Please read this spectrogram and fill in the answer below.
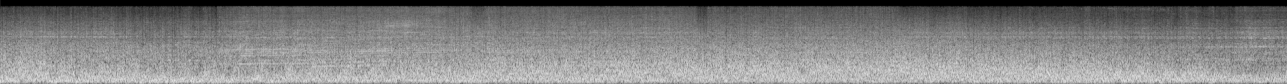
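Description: Racing go-kart engine running hard, heard loud and close from a camera mounted on the kart, its pitch rising and falling as the kart goes through the corners.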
